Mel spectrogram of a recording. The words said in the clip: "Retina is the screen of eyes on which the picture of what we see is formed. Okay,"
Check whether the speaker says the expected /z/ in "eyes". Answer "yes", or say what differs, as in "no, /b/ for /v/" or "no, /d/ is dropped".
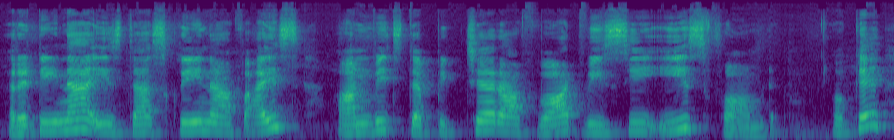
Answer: no, /s/ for /z/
